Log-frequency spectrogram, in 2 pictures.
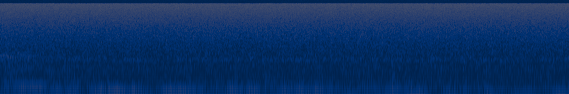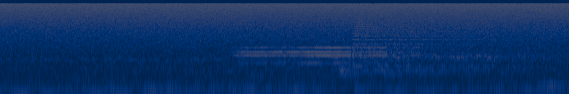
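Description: A car engine rumbles low and steady as the car drives slowly.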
